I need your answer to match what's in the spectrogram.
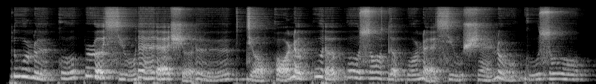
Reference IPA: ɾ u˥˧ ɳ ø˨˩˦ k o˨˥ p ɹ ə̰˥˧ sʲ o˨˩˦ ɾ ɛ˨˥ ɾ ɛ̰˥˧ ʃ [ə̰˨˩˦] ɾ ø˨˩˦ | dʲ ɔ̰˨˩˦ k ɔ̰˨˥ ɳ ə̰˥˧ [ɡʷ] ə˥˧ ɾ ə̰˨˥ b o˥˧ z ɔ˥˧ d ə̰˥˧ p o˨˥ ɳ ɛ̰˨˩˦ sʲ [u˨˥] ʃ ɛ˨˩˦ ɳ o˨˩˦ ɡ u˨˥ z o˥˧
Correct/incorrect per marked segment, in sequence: correct, incorrect: kʷ, incorrect: u˨˩˦

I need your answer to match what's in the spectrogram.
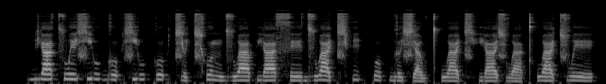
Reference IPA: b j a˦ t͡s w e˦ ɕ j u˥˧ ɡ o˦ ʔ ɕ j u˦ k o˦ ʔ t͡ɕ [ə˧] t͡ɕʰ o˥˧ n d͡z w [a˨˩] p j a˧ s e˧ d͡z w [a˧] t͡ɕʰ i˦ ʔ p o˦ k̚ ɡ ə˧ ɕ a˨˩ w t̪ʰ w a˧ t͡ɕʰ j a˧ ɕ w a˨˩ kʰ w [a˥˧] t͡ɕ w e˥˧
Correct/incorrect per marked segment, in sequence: incorrect: ə˨˩, incorrect: a˧, incorrect: a˥˧, correct

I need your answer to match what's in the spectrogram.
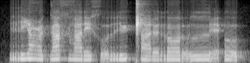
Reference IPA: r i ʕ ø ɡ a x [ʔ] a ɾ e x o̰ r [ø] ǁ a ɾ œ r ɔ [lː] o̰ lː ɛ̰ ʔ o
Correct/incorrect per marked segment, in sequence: incorrect: ɦ, incorrect: y, incorrect: ɾ

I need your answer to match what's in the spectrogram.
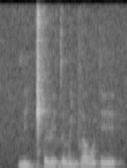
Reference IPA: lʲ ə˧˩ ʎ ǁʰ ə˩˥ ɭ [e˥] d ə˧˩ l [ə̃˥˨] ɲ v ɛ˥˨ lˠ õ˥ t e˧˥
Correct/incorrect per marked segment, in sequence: incorrect: e˩˥, correct

